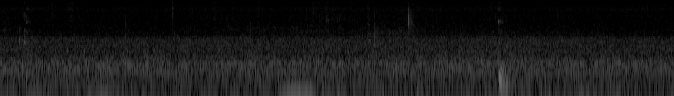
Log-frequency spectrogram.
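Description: Quiet room tone with the faint sounds of a man smoking a cigar: soft puffs and lip noises on the cigar, with one short, louder sound about seven and a half seconds in.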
